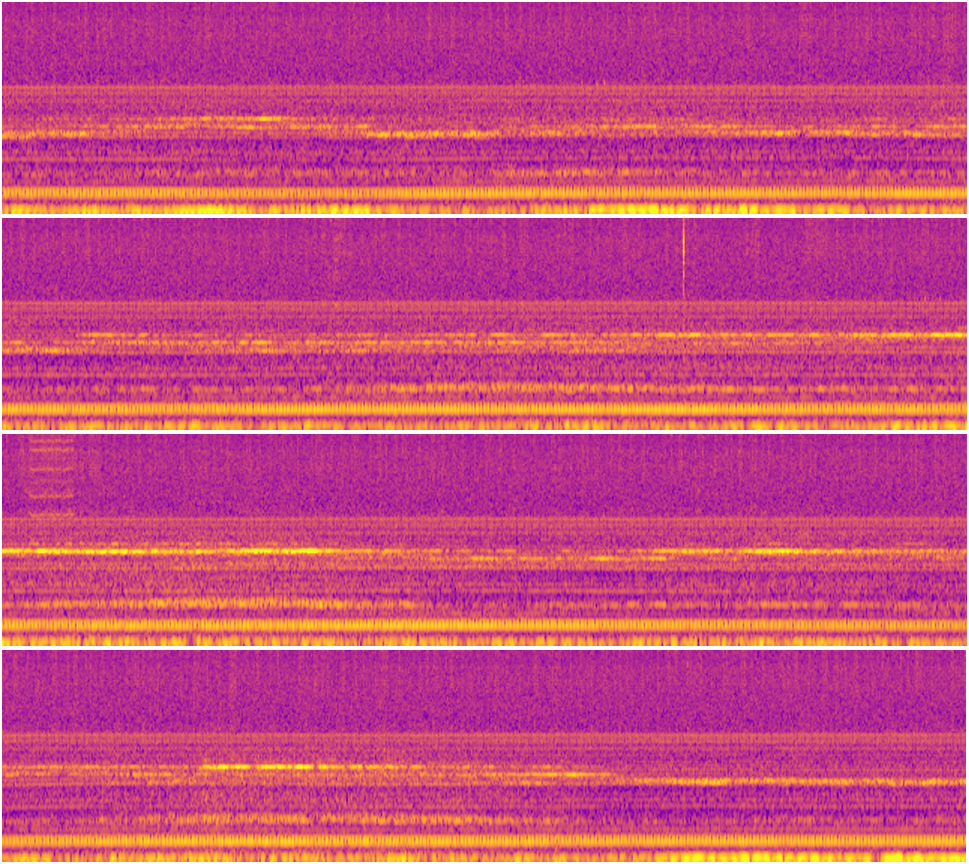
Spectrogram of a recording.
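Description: A steady droning hum with several held tones that waver slightly, over a low rumble that swells and fades.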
